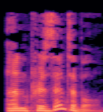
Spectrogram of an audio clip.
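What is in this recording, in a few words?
"unpresentable", British English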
